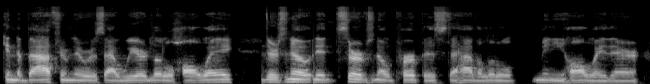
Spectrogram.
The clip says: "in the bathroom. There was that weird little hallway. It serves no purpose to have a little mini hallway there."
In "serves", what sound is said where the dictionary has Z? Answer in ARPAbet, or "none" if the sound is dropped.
Z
